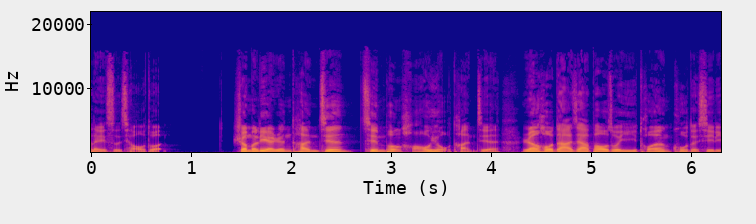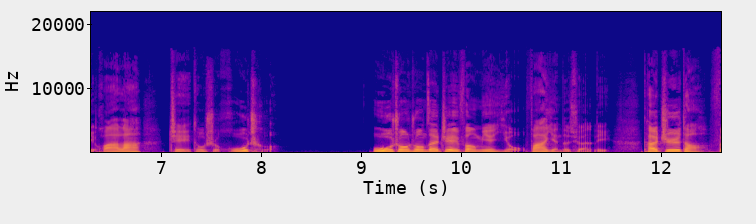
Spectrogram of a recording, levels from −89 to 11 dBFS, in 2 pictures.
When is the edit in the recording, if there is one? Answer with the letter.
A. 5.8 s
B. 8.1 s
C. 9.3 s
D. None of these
D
